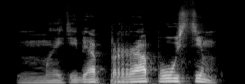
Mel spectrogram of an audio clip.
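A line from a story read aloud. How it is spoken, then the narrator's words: Growling, hoarse barking. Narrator (Russian): прорычал, срываясь на хриплый лай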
